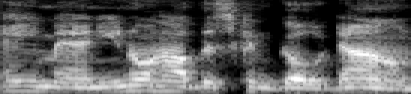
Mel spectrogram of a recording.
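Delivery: normal talking voice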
